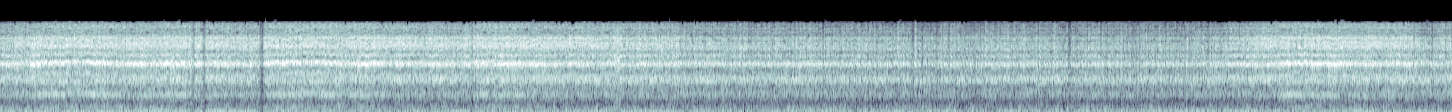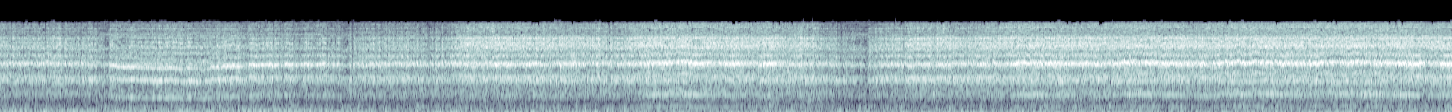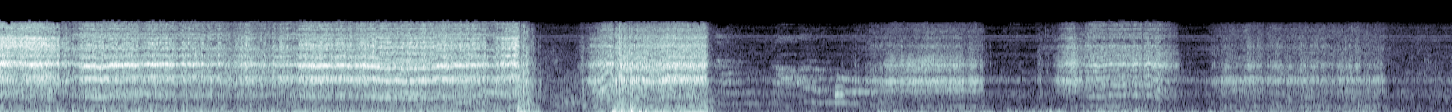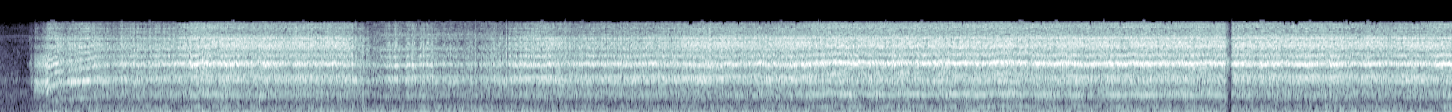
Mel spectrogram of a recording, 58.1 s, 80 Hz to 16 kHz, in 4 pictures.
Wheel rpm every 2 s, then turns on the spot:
160, 170, 160, 170, 170, 170, 160, 160, 160, 170, 170, 160, 170, 160, 160, 170, 160, 90, 20, 30, 30, 20, 140, 170, 170, 170, 160, 160, 170.
36-38 40-42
